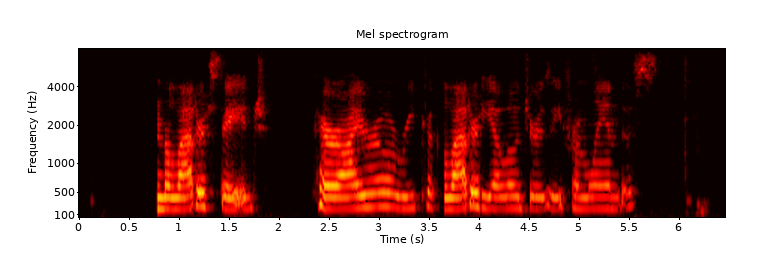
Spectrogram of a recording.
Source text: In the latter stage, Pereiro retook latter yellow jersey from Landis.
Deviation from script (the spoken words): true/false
false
